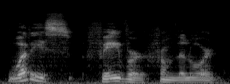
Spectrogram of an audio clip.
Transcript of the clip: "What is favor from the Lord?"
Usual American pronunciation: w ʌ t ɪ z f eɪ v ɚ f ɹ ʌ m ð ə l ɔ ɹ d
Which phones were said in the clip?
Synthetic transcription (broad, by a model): w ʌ t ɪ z f eɪ v ɚ f ɹ ʌ m ð ə l ɔ ɹ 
